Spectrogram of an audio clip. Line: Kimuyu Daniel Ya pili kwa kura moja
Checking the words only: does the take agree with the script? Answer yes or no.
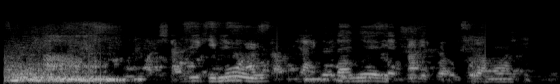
yes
